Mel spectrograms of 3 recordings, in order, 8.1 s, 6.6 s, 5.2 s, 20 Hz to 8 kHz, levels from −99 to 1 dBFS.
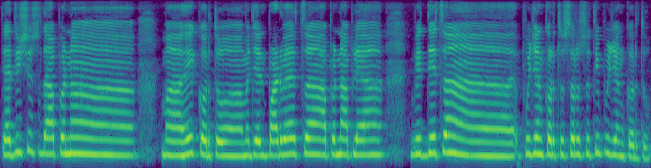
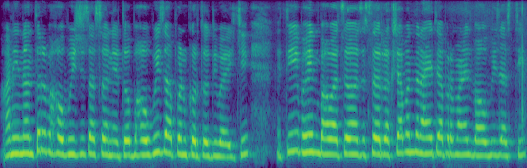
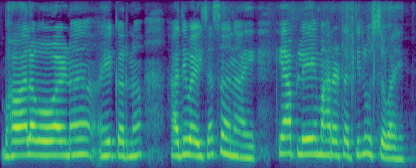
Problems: constant background noise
